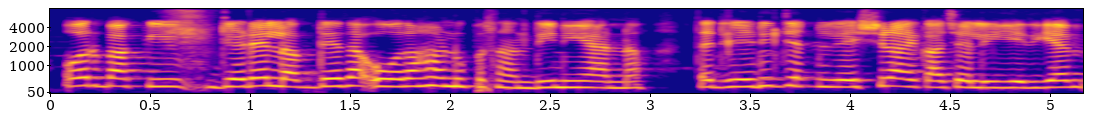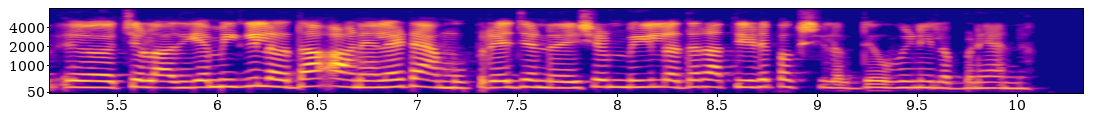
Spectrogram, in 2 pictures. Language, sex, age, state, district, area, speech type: Dogri, female, 18-30, Jammu and Kashmir, Kathua, rural, spontaneous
